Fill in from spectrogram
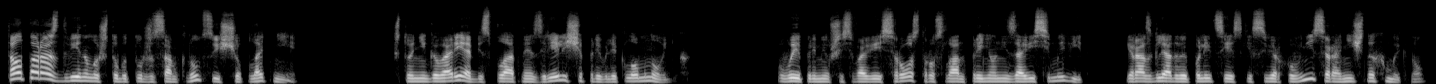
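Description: A man narrating an audiobook with a lively, expressive reading. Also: medium pitch, normal speed, no echo, studio quality.

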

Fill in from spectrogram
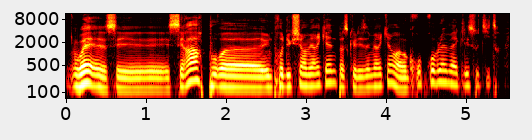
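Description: A man with a dark, smooth voice chats casually as a podcast co-host. He talks hesitantly, with many fillers and restarts. The sound is dry and close. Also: medium pitch, a little fast, no room sound. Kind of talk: casual chat. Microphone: desk microphone.

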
